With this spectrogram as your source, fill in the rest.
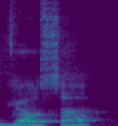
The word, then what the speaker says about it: Gose: My dad used to do a lot of travel in Germany back in the late 90s, and he says proper pronunciation is Gose.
